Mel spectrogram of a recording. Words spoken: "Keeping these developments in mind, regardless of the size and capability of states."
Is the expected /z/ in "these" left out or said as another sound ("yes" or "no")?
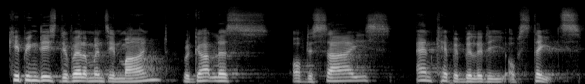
yes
